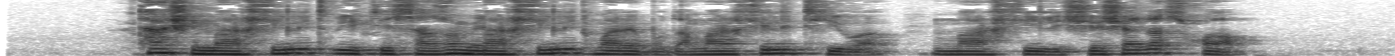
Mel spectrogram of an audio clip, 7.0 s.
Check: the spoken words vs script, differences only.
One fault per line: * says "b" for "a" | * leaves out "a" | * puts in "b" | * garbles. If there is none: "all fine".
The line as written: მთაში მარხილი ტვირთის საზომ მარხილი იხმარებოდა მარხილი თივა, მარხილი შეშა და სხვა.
all fine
